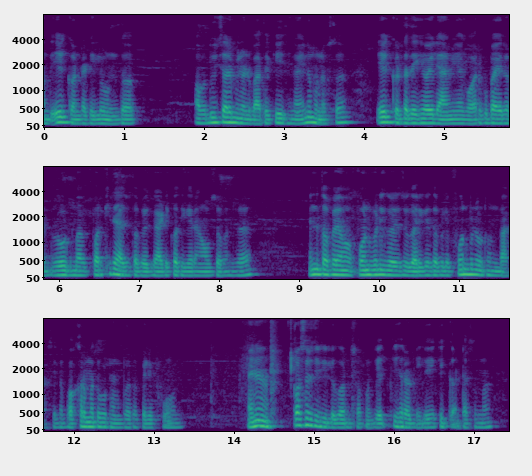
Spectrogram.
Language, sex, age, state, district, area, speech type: Nepali, male, 45-60, West Bengal, Jalpaiguri, urban, spontaneous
